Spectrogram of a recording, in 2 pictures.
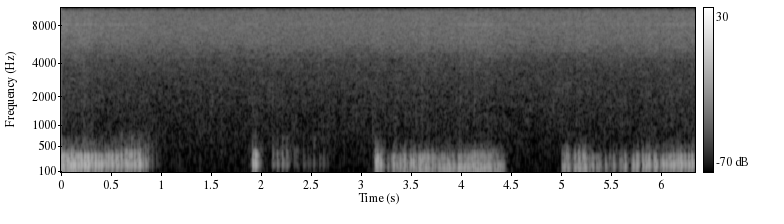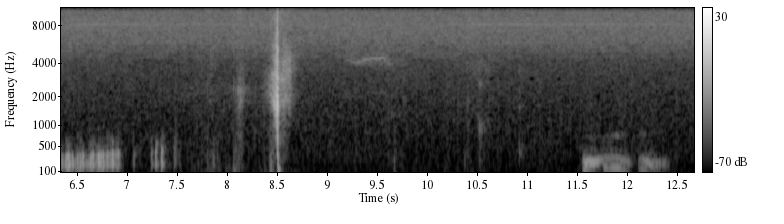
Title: Stomach rumbling (headphones advisable )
